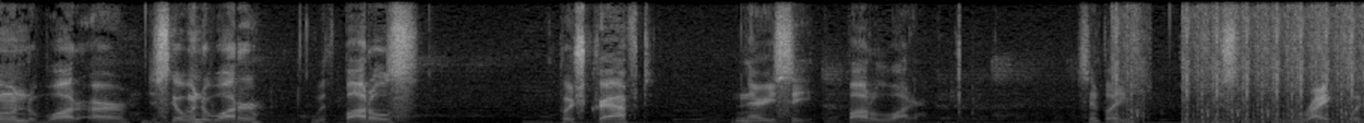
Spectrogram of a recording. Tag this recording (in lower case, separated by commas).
speech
